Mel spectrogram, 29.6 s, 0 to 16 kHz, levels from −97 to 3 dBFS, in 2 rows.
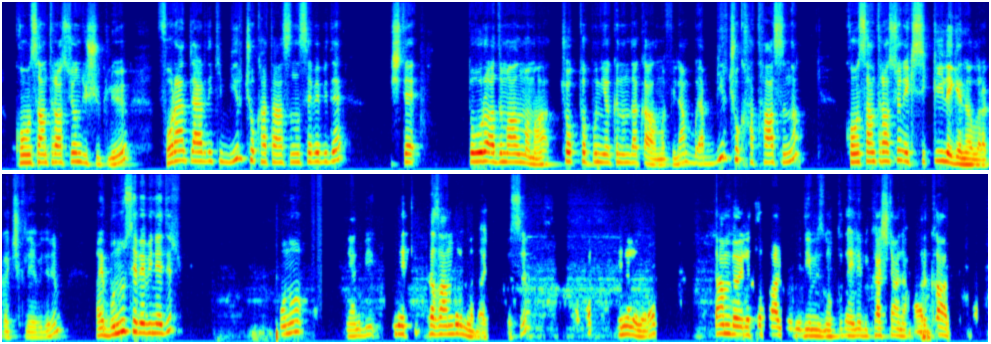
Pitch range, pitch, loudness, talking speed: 145-195 Hz, 175 Hz, -22 LUFS, 95 wpm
